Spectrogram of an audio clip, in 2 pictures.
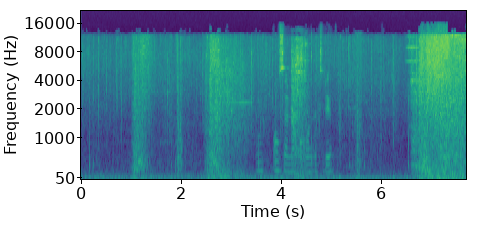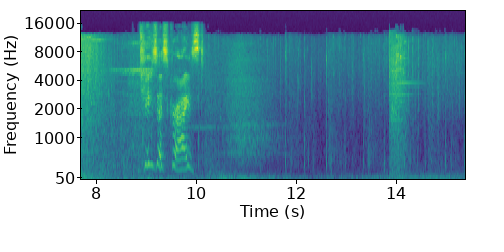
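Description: Weapon blows slash and thud in a game.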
